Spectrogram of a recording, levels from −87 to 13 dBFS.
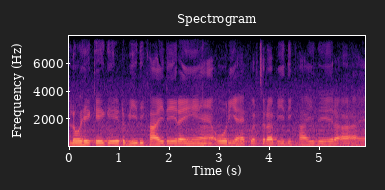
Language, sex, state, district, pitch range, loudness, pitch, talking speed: Hindi, male, Uttar Pradesh, Shamli, 130-140 Hz, -16 LUFS, 130 Hz, 160 wpm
